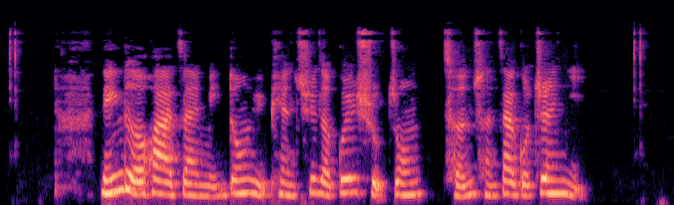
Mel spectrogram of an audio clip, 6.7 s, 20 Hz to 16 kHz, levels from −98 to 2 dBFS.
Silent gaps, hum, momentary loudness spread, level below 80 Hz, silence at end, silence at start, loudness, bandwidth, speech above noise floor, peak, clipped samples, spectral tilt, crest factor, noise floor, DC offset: none; none; 13 LU; -60 dBFS; 0.9 s; 0.55 s; -17 LUFS; 9.6 kHz; 28 dB; -2 dBFS; under 0.1%; -5 dB/octave; 16 dB; -45 dBFS; under 0.1%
